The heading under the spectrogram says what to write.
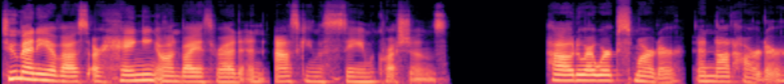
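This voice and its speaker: This woman has an unremarkable speaking voice with an American accent, set at a medium pitch. She goes at a fairly slow pace with ordinary pitch variation. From US Northeast, Massachusetts. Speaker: podcaster and small business owner. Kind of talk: personal storytelling monologue.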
